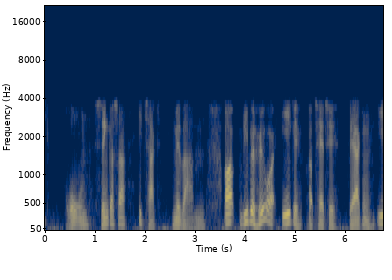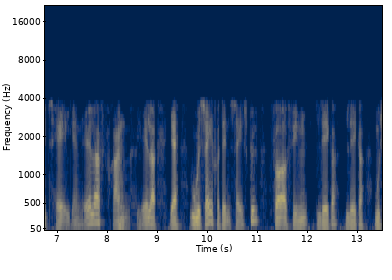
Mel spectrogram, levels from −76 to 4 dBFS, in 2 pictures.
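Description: Throughout, the speech carries the GSM full-rate codec. Nothing above 4 kHz survives, and the pulse-driven vocal-tract model leaves a plainly audible buzzy, gravelly roughness across the whole clip, which fits 13 kbps GSM full rate.

Lost GSM frames occur at 1.08–1.13 s just before "sig i takt med" (40 ms), at 5.24–5.43 s (100 ms scattered over 160 ms), at 8.24–8.70 s before "eller ja" (280 ms over 440 ms, longest run around 70 ms), and at 10.16–10.21 s before "den sags skyld" (40 ms). At each, the decoder repeats the last good frame, so the sound freezes into a rough, metallic ring.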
